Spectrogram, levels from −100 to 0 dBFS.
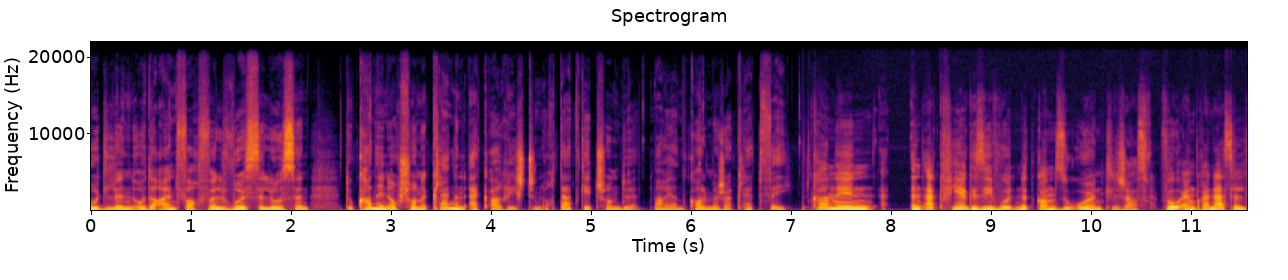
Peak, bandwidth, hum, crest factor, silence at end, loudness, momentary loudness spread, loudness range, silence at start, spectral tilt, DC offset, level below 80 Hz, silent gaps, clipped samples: -2 dBFS; 18 kHz; none; 16 dB; 0 s; -18 LUFS; 12 LU; 6 LU; 0 s; -5.5 dB/octave; under 0.1%; -54 dBFS; none; under 0.1%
